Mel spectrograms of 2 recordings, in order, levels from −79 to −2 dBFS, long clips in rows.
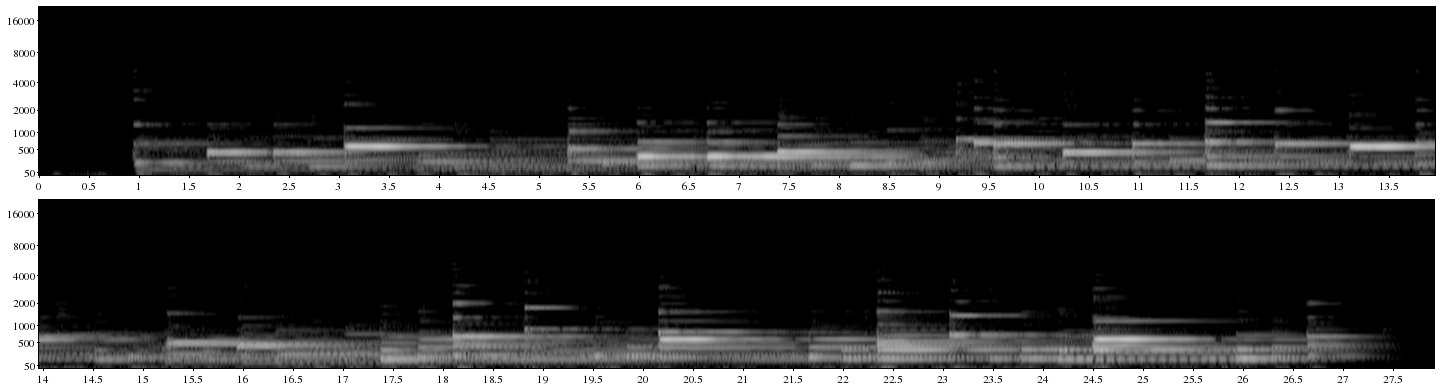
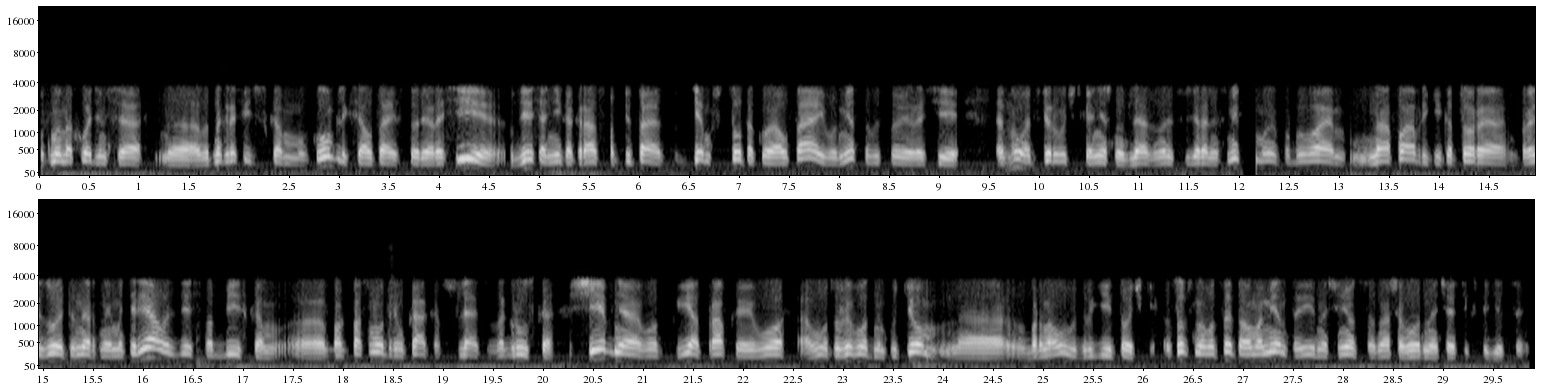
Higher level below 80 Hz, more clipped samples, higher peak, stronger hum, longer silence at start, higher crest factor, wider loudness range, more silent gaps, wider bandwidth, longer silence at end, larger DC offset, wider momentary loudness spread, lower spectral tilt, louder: second, -70 dBFS vs -62 dBFS; neither; second, -18 dBFS vs -12 dBFS; neither; first, 0.95 s vs 0 s; about the same, 18 dB vs 16 dB; first, 5 LU vs 2 LU; second, none vs 12.04-12.16 s; first, 5.2 kHz vs 4 kHz; first, 0.7 s vs 0.05 s; neither; first, 17 LU vs 7 LU; first, -11 dB/octave vs -7 dB/octave; second, -37 LUFS vs -28 LUFS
